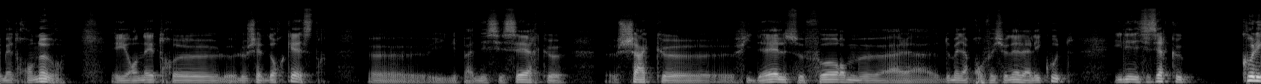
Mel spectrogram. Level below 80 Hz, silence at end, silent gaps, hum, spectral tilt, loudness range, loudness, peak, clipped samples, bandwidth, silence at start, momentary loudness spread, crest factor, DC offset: -58 dBFS; 0 s; none; none; -5.5 dB/octave; 4 LU; -31 LUFS; -6 dBFS; under 0.1%; 13.5 kHz; 0 s; 13 LU; 24 dB; under 0.1%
